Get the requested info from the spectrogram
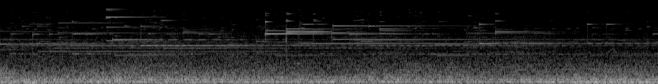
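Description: A tree full of hanging wind chimes, metal tubes and bells, ringing in the breeze: many overlapping high tones that strike at different moments and ring on, over a low steady rumble.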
